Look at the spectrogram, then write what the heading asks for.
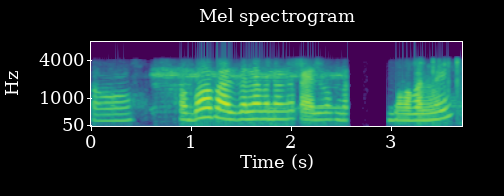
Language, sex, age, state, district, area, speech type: Assamese, female, 18-30, Assam, Sivasagar, rural, conversation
